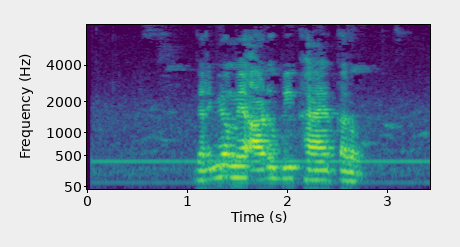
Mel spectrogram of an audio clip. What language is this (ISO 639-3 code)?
urd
